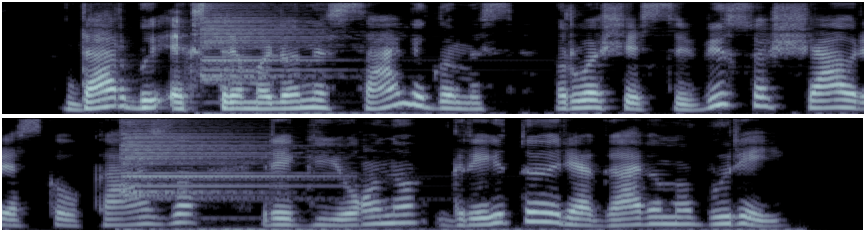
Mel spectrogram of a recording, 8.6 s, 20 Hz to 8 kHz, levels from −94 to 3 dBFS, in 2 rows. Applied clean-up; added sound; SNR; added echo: classical method spectral subtraction.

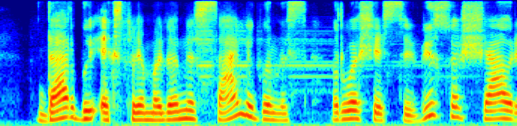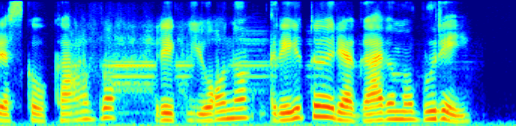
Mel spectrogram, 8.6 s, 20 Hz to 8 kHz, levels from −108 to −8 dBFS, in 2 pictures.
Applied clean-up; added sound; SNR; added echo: neural diffusion model UNIVERSE++.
